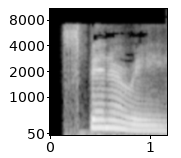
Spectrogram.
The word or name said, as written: spinnery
